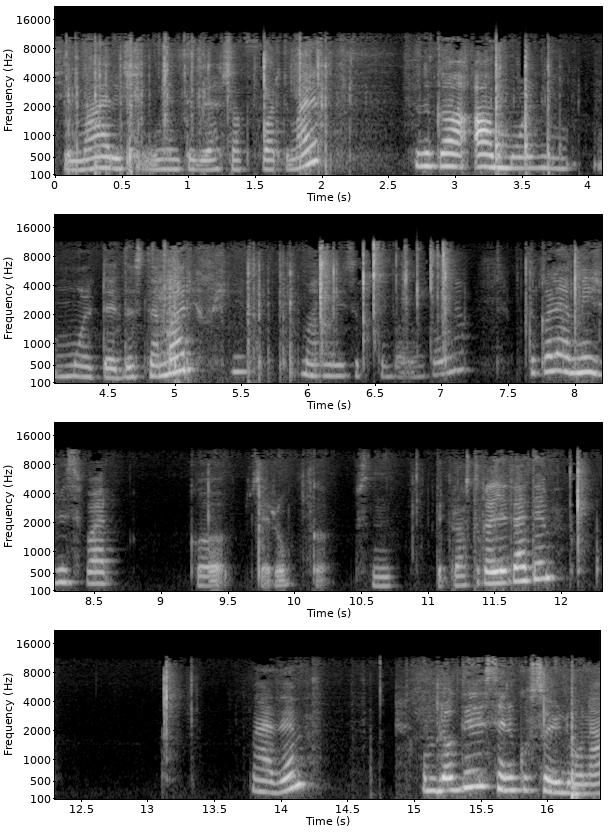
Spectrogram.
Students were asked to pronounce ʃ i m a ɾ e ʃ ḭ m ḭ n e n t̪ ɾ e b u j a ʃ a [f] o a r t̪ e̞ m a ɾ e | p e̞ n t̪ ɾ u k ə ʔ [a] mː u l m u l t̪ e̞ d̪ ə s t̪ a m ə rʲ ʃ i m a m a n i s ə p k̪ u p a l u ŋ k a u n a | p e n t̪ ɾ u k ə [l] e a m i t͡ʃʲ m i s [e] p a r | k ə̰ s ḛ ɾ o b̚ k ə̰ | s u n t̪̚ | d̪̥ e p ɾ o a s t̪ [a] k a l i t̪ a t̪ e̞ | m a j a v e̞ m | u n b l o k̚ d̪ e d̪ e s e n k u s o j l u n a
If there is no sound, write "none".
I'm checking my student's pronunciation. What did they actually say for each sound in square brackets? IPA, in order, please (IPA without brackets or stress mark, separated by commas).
f, a, l, e, ə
